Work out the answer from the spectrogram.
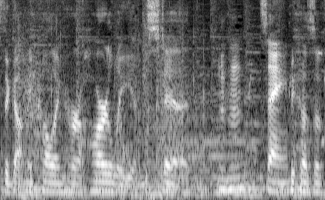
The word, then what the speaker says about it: Harle: Do you pronounce it Harl? I do. I know it's supposed to be Harley. It's Harl, though.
